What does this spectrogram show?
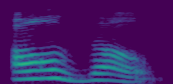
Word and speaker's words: although: Reina, what about the word although? Although. Though. Second syllable, right?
